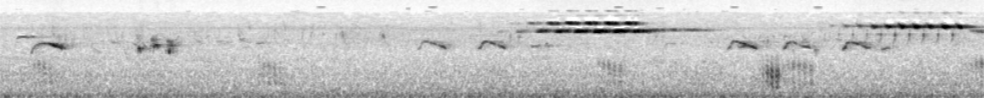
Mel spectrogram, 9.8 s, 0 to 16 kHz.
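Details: Common kingfisher (Alcedo atthis) in Niepołomice Forest, Poland, July 2020, giving short, shrill whistled notes in scattered pairs over a steady hiss with high, buzzy insect-like trills.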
